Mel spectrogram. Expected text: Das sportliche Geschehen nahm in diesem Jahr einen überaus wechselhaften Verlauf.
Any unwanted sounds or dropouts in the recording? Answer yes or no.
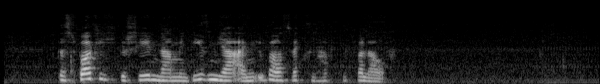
no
